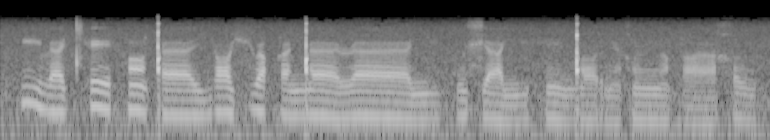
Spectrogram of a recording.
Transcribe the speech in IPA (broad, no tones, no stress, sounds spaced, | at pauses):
i l æ cʰ e h ɔ̃ ǃ æː j ɔ ç u q i ŋ͡ǃ æ ɹ æː ɲ i k u xʲ a ɲ i h ẽ ŋ͡ǃ ɔ r ẽ χ ũː q aː χ u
